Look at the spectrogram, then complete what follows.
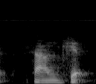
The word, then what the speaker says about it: सांख्य: सो सम ख्याति ऐसे बना हुआ है ये वर्ड सांख्य, ऐसा एक डेफिनेशन माना जाता है। दूसरा है संख्या, इस वर्ड से सांख्य आया है। यहां पर एम नहीं आता, म का उच्चारण नहीं है, न का, संख्या, सांख्य, संख्या, ऐसे।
